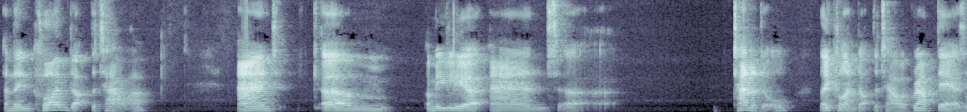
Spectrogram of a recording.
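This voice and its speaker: In a reverberant, open-sounding room, a mid-range male voice recaps a tabletop game session for his role-playing vidcast. He's the game master, telling it casually and animatedly with sudden swells of emphasis.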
